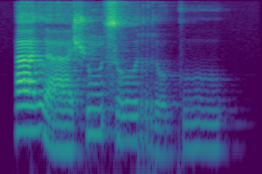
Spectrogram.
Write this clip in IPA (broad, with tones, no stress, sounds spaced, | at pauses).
a˦ l aː˨ ʃ ũ˦ s oː˦ r o˨ k uː˦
